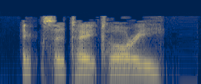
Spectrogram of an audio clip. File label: "excitatory", english; adjectives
